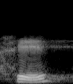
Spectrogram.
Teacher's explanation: الحاء فيها الفتح وفيها الإمالة وفيها التقليل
